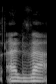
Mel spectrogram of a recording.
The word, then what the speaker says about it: halva: En Turquie, en Arménie ou en Israël, où on prononce halva avec un V.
